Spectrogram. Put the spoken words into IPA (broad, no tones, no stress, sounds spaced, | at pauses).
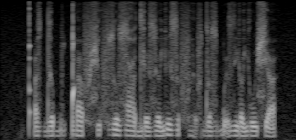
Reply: qʼ ə z d ə b ə ǃ a f ɕ u f z u z ʕ e d j e z ø j i z ə f ɦ ɛ̰ f d ɔ z ɓ ə̰ z j œ j u ɕ a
